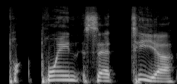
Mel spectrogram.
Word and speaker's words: Poinsettia: Okay, the street name is pronounced Poinsettia.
